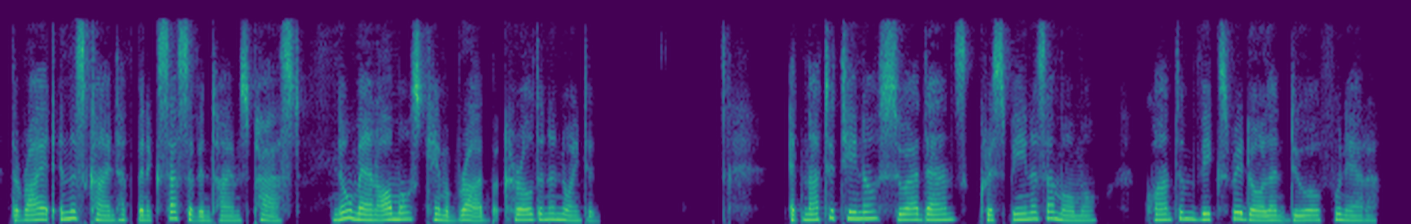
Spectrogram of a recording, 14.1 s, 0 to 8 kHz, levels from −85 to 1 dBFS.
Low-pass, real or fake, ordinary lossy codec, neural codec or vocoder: 7.2 kHz; fake; MP3, 64 kbps; codec, 16 kHz in and 24 kHz out, 1 kbps, XY-Tokenizer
